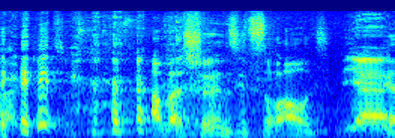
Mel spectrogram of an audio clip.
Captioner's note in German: lacht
